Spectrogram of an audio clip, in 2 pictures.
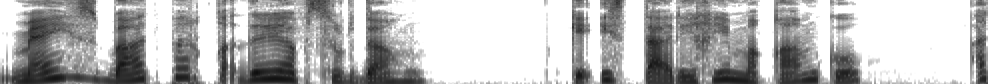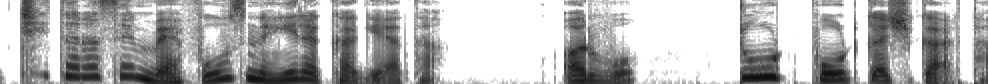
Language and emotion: Urdu, sad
